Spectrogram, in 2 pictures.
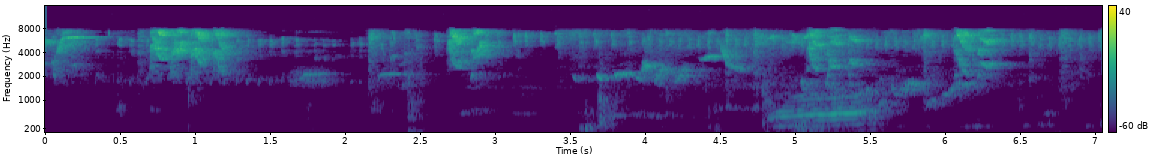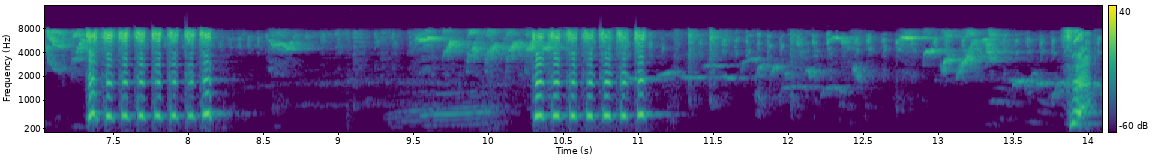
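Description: Caged songbirds chirping and calling, with short high chirps throughout and a few rising calls. Two loud, rapidly pulsing rattle-like calls, each under a second long, come about seven and ten seconds in.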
